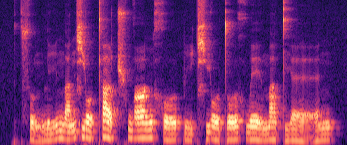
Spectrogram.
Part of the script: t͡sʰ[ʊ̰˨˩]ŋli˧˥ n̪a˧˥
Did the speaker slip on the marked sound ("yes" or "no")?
no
